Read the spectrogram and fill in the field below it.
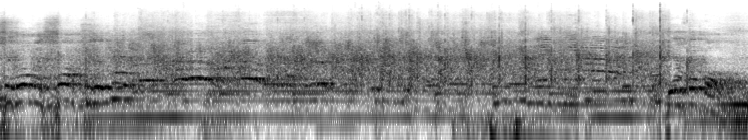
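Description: Church congregation applauding loudly and continuously for several seconds, a dense wash of hand claps with a few shouts, while a voice carries on over it.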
